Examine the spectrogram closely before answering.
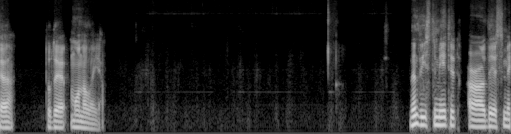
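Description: A man speaks calmly over an online call, pausing between phrases.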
